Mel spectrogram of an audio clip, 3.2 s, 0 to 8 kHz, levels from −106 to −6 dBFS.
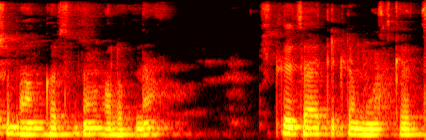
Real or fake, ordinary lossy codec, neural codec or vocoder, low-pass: real; none; none; none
